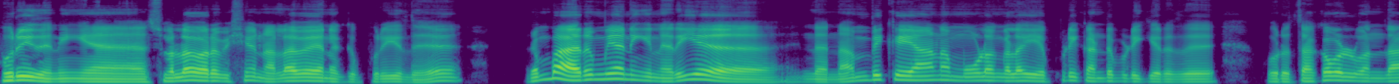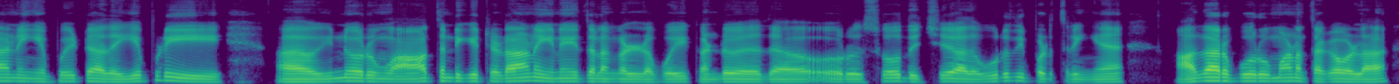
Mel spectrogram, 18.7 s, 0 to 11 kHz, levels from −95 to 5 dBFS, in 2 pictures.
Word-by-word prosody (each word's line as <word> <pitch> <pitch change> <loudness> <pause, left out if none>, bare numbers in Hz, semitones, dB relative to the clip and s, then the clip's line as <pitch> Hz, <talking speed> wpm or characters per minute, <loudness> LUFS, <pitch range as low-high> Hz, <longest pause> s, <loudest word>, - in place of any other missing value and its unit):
புரியுது. 150 -4 +6
நீங்க 115 -1 -1 0.5
சொல்ல 125 +4 +2
வர 140 -1 +6
விஷயம் 135 +1 -4
நல்லாவே 135 +5 +3
எனக்கு 100 -3 -5
புரியுது. 105 -4 -3 0.7
ரொம்ப 205 +10 +1
அருமையா 195 +6 +4
நீங்க 155 -5 -2
நிறைய 170 +11 +2 0.7
இந்த 100 -1 -4
நம்பிக்கையான 165 - +1
மூலங்கள 145 -2 0 0.2
எப்படி 150 +6 -6
கண்டுபிடிக்கிறது? 110 -5 -3 0.5
ஒரு 110 0 -1
தகவல் 150 +4 +2
வந்தா 125 0 -2
நீங்க 115 -2 -5
போய்ட்டு 120 0 -4
அத 105 -2 0 0.2
எப்படி 150 +4 -4 0.7
அ - - +3 0.3
இன்னொரு 125 0 -1 0.3
ஆதென்டிகேட்டடான 125 +1 0
இணையதளங்கள்ல 110 -4 -2
போய் 105 0 -2
கண்டு 100 +2 -2 0.2
அத 100 - -3 0.4
ஒரு 100 0 -1
சோதித்து 120 -3 -4
அத 105 - -1 0.2
உறுதிப்படுத்துறீங்க? 110 -8 -7 0.6
ஆதாரப்பூர்வமான 130 -1 +2
தகவலா? 105 -2 +1
125 Hz, 120 wpm, -21 LUFS, 110-140 Hz, 0.7 s, புரியுது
